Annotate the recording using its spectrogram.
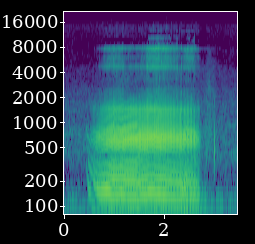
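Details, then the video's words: Indoors, a Pomeranian sleeps soundly in a banana bed and snores like an old man: a drawn-out rasping snore that swells in, holds a vibrating buzzy tone for about two seconds, then fades, followed by a faint click. "熟睡する犬から聞こえるおじさんみたいなイビキ Snoring dog like an old man"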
